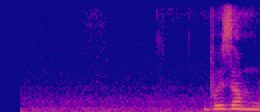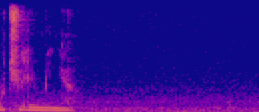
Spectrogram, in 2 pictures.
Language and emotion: Russian, neutral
